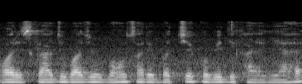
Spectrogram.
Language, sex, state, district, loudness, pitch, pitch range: Hindi, male, Jharkhand, Deoghar, -18 LUFS, 115 Hz, 110-115 Hz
